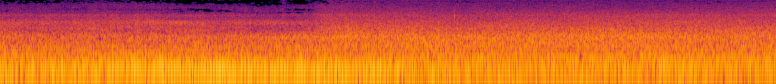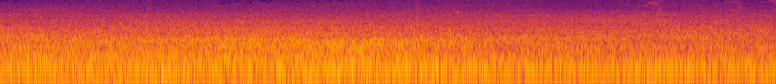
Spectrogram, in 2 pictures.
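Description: Steady, loud background noise like road traffic, with a low hum in the first few seconds.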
